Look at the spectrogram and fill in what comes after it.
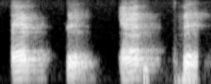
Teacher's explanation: آپ کو خود محسوس ہوگا کہ زبان کی جو جڑ ہے وہ اوپر تالو سے لگ رہی ہے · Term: قاف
